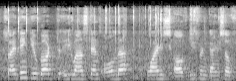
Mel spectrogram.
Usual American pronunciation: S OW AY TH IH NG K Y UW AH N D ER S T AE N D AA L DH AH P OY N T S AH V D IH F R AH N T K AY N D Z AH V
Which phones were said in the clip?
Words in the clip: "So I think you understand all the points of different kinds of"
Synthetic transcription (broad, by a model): S OW AY T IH NG K Y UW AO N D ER S T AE N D AA L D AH P OY N T S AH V D IH F R AH N T K AY N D S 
